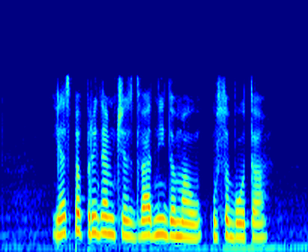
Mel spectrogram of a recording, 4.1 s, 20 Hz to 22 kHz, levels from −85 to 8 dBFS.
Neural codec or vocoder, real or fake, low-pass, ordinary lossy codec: none; real; 7.2 kHz; none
